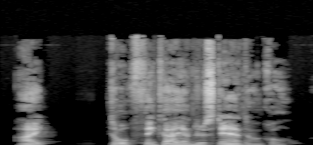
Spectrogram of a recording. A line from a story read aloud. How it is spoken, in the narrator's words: said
